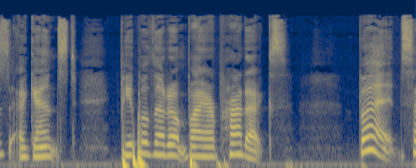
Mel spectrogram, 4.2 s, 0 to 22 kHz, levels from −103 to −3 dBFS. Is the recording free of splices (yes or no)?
yes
